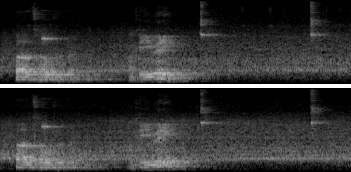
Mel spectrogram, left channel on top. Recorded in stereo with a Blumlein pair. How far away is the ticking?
About 2 m.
